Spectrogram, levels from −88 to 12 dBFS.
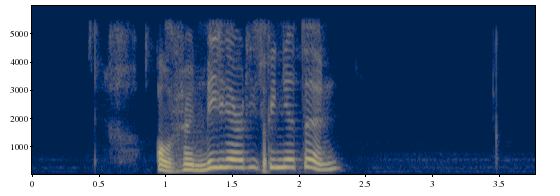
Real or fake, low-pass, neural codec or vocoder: fake; 5.4 kHz; autoencoder, 22.05 kHz, a latent of 192 numbers a frame, VITS, trained on one speaker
